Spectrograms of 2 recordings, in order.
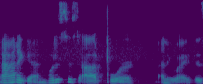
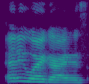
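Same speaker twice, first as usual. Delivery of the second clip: much higher, louder anyway, calling out; loud restart; 4 semitones higher, 10 dB louder than usual. Real, not acted. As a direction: shout Anyway to grab attention again. Restarting the sign-off loudly.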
